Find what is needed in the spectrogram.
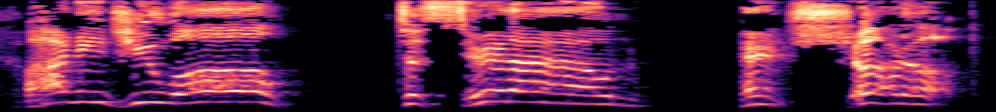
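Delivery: loud, high, drawn-out Southern bellow; bad Southern-ish impression, booming and slow; Devon. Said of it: "my really bad impression of Devon".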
